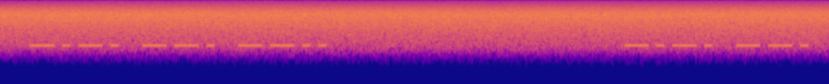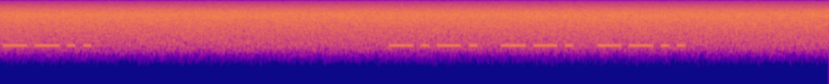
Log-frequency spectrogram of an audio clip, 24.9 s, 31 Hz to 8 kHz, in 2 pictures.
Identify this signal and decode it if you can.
Morse code, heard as a keyed tone, machine-sent, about 10 wpm, 400 Hz, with radio hiss. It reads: CGZ CGZ CGZ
